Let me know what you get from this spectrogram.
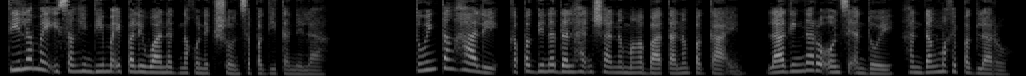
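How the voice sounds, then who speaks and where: A woman's voice: medium pitch, a little mellow, dry recording, studio quality. A woman narrating a scripted dramatic love story as a storyteller.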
